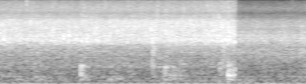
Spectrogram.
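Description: Vegetables, including peas and tomatoes, sizzle steadily in a hot pan for meat with vegetables, with a few soft scrapes of stirring before the frying noise drops off abruptly near the end; no talking.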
